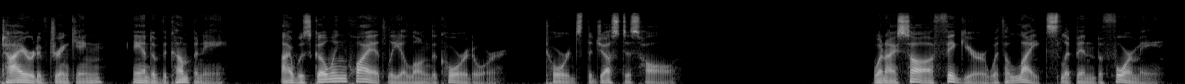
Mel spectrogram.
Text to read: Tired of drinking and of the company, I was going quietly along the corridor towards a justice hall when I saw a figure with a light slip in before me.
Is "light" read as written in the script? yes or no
yes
